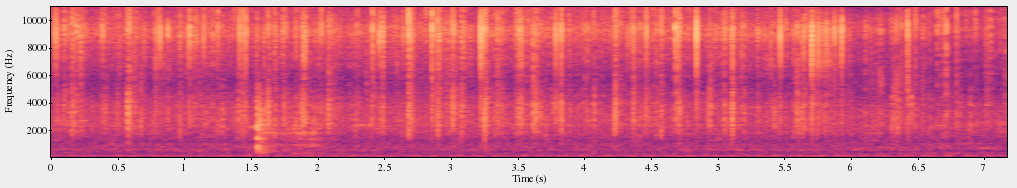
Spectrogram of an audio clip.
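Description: Oil sizzling and crackling under a semolina pancake on a nonstick tawa, over a steady low hum. One sharper click comes about one and a half seconds in.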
